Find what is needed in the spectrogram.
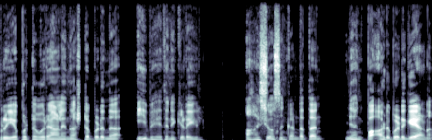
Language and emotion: Malayalam, sad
